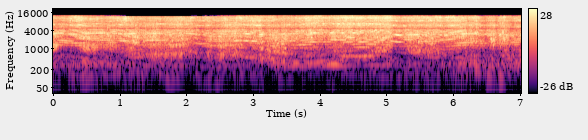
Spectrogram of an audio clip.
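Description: Radio-controlled model helicopter flying aerobatic manoeuvres: its motor gives a buzzing whine that sweeps up and down in pitch again and again as it speeds up, slows and passes.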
